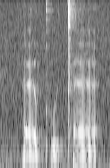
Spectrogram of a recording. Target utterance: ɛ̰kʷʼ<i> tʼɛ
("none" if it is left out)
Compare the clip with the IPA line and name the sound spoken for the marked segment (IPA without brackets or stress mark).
ḭ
